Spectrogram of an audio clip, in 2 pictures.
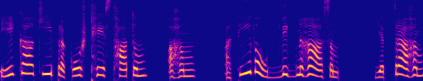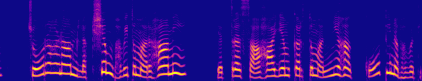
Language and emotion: Sanskrit, fearful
